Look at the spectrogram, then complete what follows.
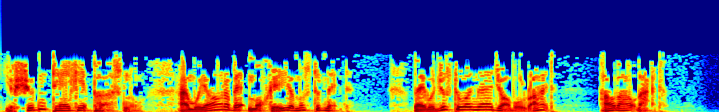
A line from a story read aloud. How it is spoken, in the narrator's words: said Annie soothingly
